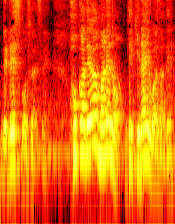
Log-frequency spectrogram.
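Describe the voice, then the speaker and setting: A woman's voice: lowish voice, big pitch swings, fast talker, darkish tone. A woman from Kagoshima hosting a podcast, reading out listener poems and explaining local dialect words, laughing often. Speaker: podcast host. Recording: roomy echo.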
